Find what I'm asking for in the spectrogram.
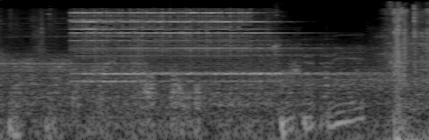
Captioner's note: phone rings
